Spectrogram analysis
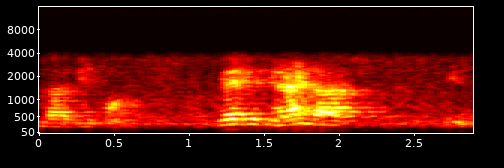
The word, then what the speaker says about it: La Défense: It's pronounced La Défense.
